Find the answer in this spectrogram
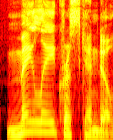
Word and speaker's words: Melee Crescendo: Melee Crescendo. That's exactly how you pronounce it, trust me, I know.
